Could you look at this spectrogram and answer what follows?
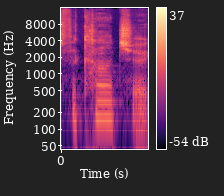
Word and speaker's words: focaccia: It's focaccia, you pronounce. So paralaccia.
